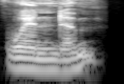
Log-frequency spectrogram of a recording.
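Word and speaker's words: Wymondham: Grant replied, pronouncing the town's name Windom. Not for the first time, Naomi wondered why so many towns in Norfolk sounded so different to their spelling.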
